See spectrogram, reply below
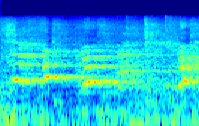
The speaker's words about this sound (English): dogs are welcome.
